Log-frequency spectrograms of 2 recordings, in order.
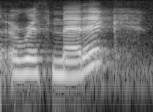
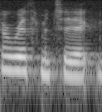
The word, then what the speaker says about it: arithmetic: One is called arithmetic. I know it looks like arithmetic, but they put the emphasis on a different syllable.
